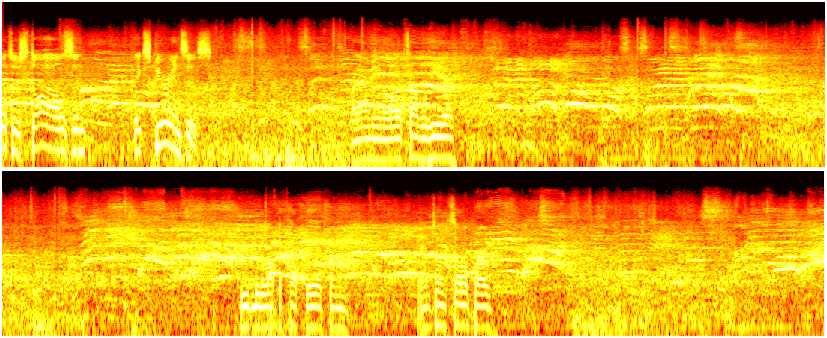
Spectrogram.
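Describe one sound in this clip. Boxing gloves thud against a body in quick blows.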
